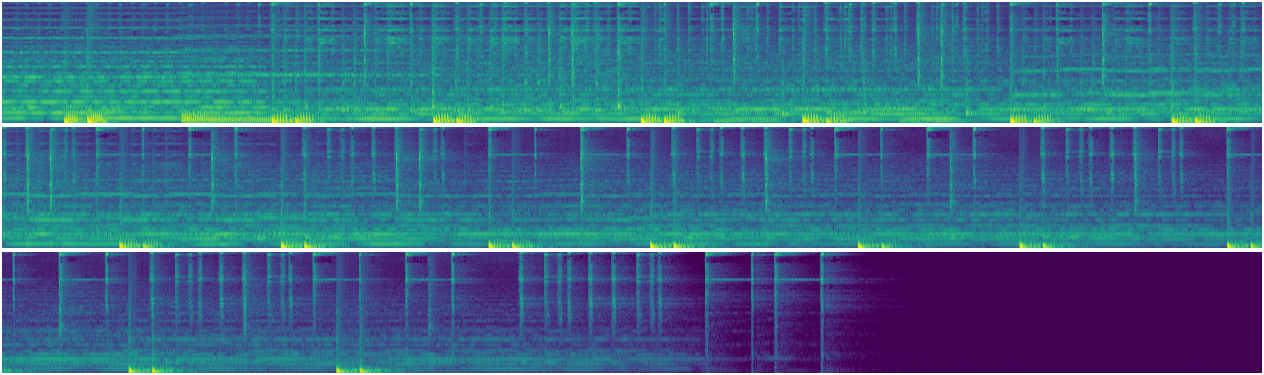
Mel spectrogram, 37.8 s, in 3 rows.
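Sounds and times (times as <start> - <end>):
drums: 0.6 - 29.8.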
